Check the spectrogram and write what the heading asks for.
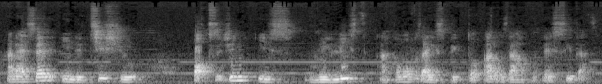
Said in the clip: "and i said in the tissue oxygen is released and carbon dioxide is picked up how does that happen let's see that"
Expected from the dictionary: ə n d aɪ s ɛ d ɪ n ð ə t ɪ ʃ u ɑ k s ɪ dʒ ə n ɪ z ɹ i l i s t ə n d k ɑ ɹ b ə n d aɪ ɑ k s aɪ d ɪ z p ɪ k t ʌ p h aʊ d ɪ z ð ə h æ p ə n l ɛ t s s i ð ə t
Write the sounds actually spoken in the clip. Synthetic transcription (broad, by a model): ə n aɪ s ɛ d ɪ n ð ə t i ʃ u ɑ k s ɪ dʒ ə n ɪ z ɹ i l i s t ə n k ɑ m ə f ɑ s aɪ ɪ s p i k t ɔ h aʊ d ɪ z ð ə h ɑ p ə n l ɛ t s s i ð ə t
